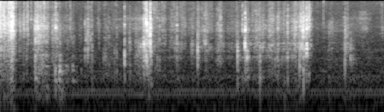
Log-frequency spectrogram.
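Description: Plastic packaging crinkles and rustles as hands unwrap it.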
